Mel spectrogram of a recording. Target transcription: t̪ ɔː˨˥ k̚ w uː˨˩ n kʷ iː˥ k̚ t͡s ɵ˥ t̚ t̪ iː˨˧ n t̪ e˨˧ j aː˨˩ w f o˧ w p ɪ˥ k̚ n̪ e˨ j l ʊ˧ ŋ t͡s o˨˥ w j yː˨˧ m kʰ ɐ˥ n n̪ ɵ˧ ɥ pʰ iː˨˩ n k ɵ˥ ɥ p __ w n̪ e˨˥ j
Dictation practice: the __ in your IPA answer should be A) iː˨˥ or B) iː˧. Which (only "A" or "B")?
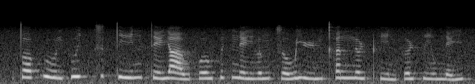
B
